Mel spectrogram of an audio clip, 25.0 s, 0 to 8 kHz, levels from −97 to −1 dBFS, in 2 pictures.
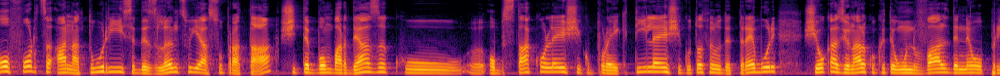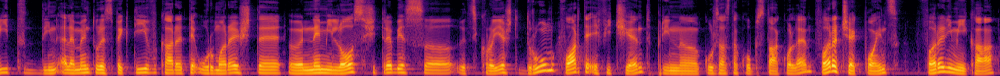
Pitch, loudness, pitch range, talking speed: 135 Hz, -19 LUFS, 120-155 Hz, 130 wpm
